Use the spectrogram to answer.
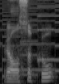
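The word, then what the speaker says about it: ろうそく: She says uh to first and foremost we have Rosoku as I mentioned uh candle in Japanese uh should be accent on the saw we have seen it as an exception despite being a a Chinese compound. Yeah, it's accent on the so be careful.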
